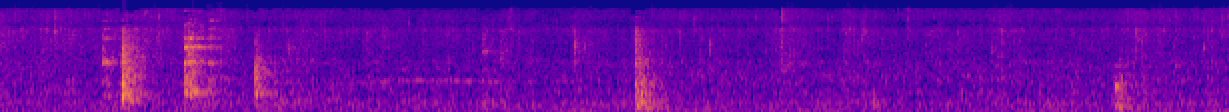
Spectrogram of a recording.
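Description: Cashews are tipped into simmering mutton curry gravy and stirred, giving a few sharp clinks and scrapes of spoon against pot over a soft, steady background bubble.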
